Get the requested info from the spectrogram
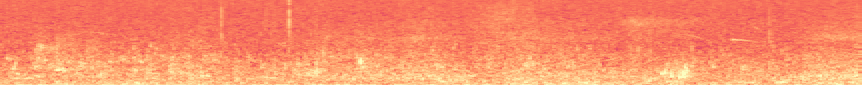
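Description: Faint, steady wind and sea-water noise off the open water, with a few small faint ticks.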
